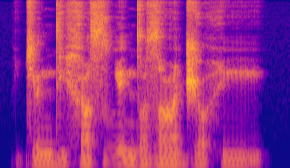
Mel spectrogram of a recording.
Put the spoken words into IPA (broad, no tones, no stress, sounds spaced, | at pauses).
c ə n d i x ʌ sˤ ʎ i n d ʊ zˤ ɑ d͡ʒ ɔ h i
